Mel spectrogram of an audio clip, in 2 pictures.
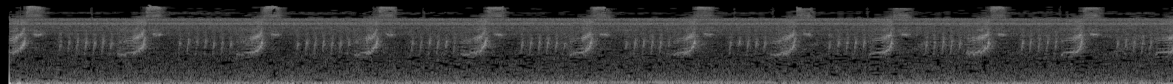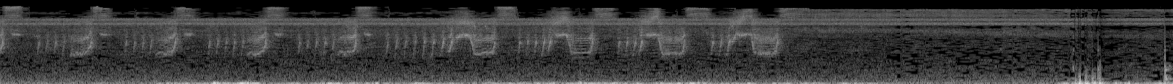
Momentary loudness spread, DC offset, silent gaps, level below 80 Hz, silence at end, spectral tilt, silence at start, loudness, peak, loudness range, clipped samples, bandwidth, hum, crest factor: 5 LU; under 0.1%; none; -30 dBFS; 0 s; -1 dB/octave; 0.1 s; -26 LUFS; -4 dBFS; 2 LU; under 0.1%; 16 kHz; none; 22 dB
